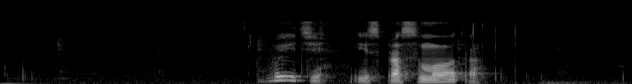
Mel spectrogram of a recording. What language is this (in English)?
Russian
